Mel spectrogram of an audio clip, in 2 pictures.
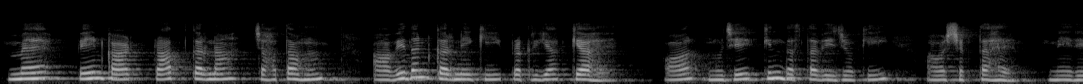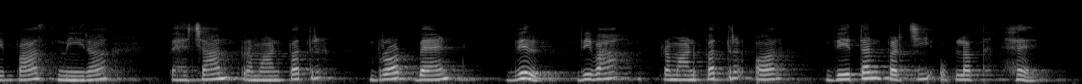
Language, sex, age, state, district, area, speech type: Hindi, female, 30-45, Madhya Pradesh, Seoni, rural, read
